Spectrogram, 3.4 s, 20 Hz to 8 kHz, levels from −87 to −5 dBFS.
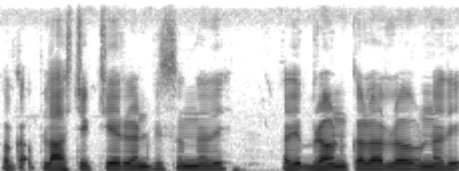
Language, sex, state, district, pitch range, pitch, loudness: Telugu, male, Telangana, Mahabubabad, 130-135 Hz, 135 Hz, -17 LUFS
